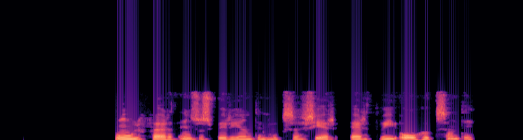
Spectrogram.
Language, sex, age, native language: Icelandic, female, 50-59, Icelandic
